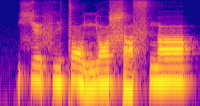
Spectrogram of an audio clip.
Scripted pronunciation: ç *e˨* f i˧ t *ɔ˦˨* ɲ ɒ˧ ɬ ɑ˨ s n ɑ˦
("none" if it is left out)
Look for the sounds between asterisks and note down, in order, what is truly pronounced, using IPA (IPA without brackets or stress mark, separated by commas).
e˦, ɔ˦˨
